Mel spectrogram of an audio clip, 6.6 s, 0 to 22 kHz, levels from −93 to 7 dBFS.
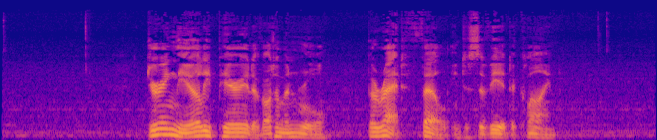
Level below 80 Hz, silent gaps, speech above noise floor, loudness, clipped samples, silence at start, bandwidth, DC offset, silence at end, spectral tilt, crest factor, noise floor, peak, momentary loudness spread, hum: -52 dBFS; none; 31 dB; -20 LUFS; under 0.1%; 1.5 s; 16 kHz; under 0.1%; 1 s; -6.5 dB/octave; 20 dB; -51 dBFS; -2 dBFS; 15 LU; none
